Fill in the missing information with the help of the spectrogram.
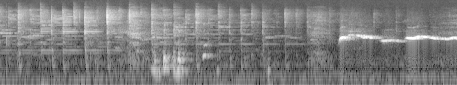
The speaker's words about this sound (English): Great whistling in that tune.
